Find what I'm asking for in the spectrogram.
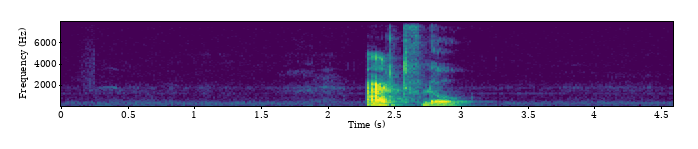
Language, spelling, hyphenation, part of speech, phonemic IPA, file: Dutch, aardvlo, aard‧vlo, noun, /ˈaːrt.vloː/, Nl-aardvlo.ogg
- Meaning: flea beetle of the genus Psylliodes, or more generally any beetle from the Chrysomeloidea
